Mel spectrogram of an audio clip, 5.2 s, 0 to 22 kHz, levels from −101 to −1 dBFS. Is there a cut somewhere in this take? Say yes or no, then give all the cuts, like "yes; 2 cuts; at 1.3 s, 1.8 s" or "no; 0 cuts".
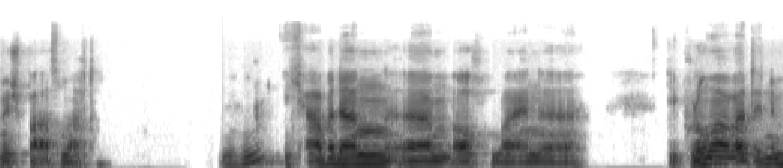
no; 0 cuts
